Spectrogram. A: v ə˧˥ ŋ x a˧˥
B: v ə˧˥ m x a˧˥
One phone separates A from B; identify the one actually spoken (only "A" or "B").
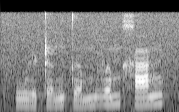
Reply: B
